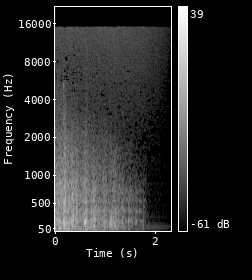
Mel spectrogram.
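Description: A low, rumbling noise with no tune in it, like a thunder or explosion tail, fading steadily at the close of a dance-pop recording and gone just before two seconds in.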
